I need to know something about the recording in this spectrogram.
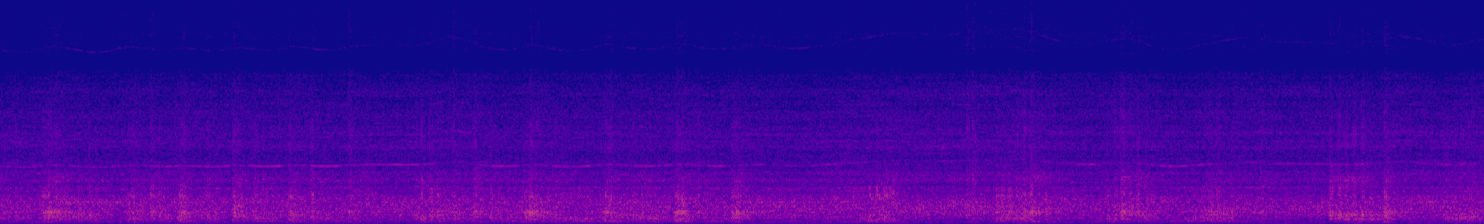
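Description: Dishes clink and knock together as they are washed.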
